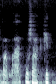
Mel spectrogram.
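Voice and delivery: softly voiced sick daughter; a hint of a child in pain, hushed; lightly voiced daughter pleading softly to her father; hurting child. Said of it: "sakitnya dia bilang".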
